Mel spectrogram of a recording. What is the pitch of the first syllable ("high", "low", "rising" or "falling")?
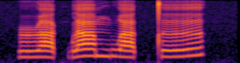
low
